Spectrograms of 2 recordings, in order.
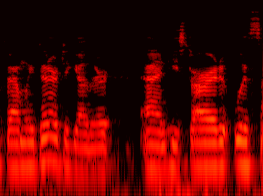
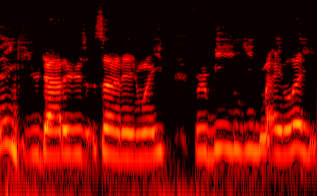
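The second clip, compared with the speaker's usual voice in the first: bad put-on frog puppet voice; 6 semitones higher, 5 dB louder than usual. Reading a story aloud, voicing the father character: off-brand Kermit voice. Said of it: "I'm going with off-brand Kermit".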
